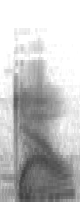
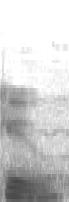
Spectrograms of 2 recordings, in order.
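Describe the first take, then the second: First: The name is said with an 'ow' vowel. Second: The name is said with an 'oo' vowel. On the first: It is the proper way to say the name. The speaker calls it right. "I think you say his name Gao" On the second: It is a joke name used by friends. The speaker calls it wrong. "we always called him Goo"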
